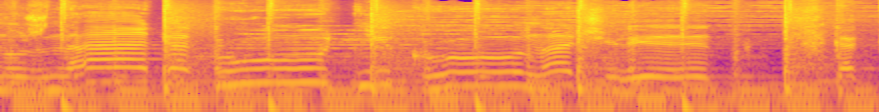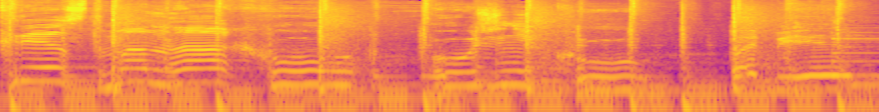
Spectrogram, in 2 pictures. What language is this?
Russian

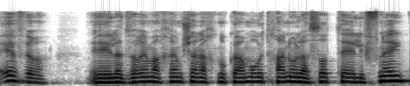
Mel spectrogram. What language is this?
Hebrew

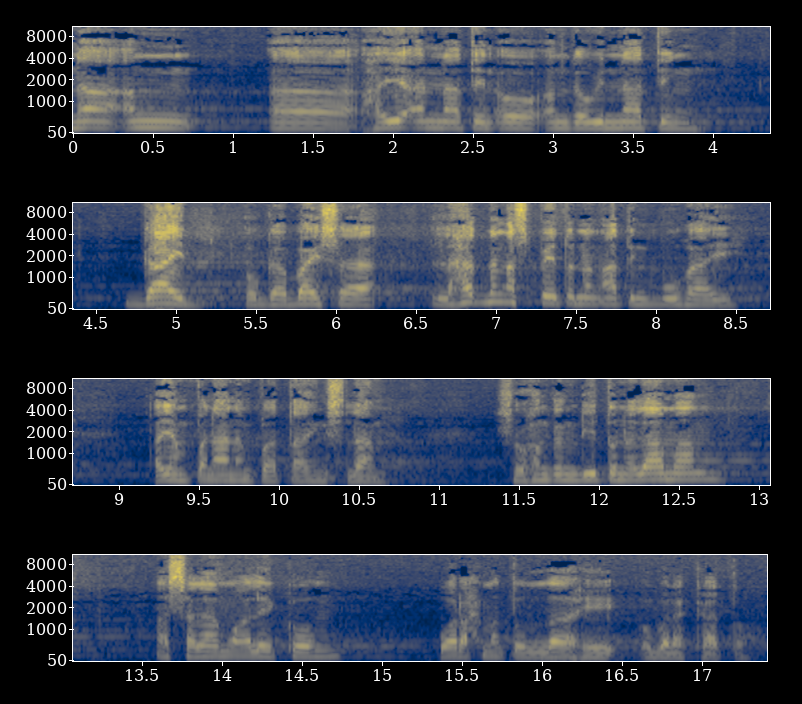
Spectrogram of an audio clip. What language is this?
Filipino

